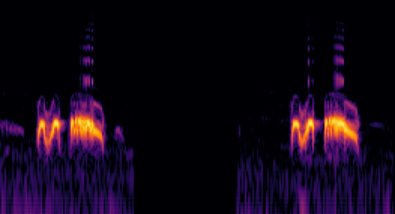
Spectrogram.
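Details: Spotted dove decoy cooing to incite other doves to call: two identical phrases about three seconds apart, each two quick wavering notes then a long, hoarse, descending coo.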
